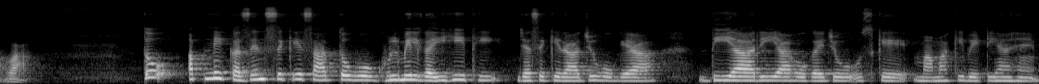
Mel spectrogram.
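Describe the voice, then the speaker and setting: This is a woman with an ordinary speaking voice. Her pitch is medium, with ordinary pitch variation. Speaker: radio show host and author. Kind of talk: radio show storytelling narration. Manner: casual, conversational.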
